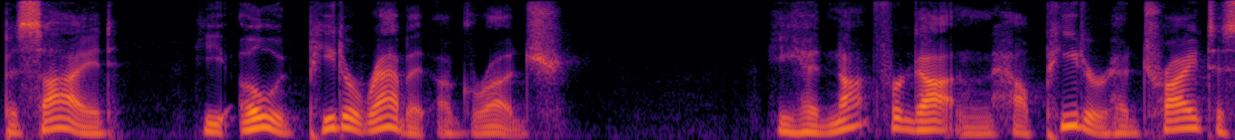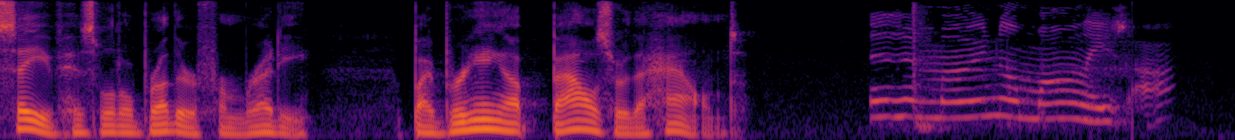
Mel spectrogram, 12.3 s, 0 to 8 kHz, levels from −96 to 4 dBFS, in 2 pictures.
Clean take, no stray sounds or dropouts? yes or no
no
